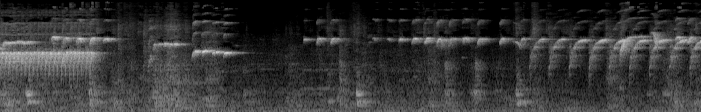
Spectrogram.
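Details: Canaries in a home aviary during the breeding season: overlapping high, bright chirps and short buzzy trills, a loud burst of warbling at the start, then rapid repeated notes, several birds calling together.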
